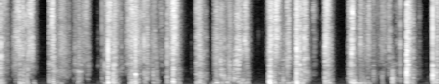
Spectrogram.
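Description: Tarot deck shuffled by hand: a quick, irregular run of crisp card snaps and slides, several a second, with short gaps between them.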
